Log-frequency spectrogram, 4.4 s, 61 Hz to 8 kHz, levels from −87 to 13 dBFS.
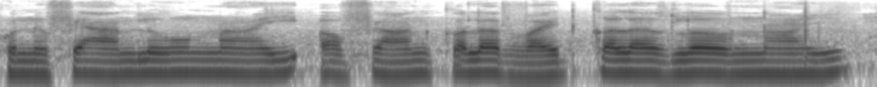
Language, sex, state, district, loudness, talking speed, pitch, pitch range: Telugu, male, Telangana, Mahabubabad, -17 LUFS, 135 wpm, 135 Hz, 130-140 Hz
